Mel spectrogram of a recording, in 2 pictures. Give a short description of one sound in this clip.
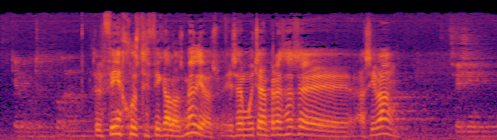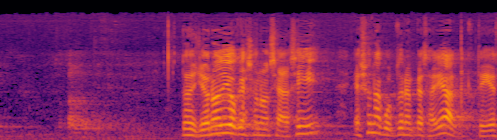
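A middle-aged man speaks with animation to a small group.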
